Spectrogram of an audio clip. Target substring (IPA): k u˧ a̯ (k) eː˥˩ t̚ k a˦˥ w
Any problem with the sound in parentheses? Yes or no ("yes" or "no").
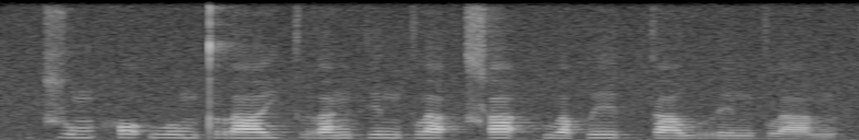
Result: yes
